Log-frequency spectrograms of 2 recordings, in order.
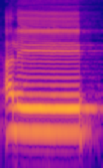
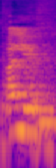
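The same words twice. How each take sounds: First: The vowel is stretched out long. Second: The vowel is kept short. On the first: The speaker calls it wrong. "এভাবেও এটা পড়া কি নয়, সঠিক নয়।" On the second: The speaker calls it right. "এটা টানা যাবে না, দীর্ঘ করা যাবে না।"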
